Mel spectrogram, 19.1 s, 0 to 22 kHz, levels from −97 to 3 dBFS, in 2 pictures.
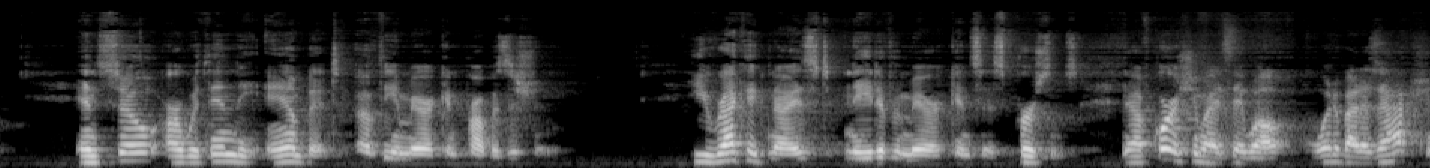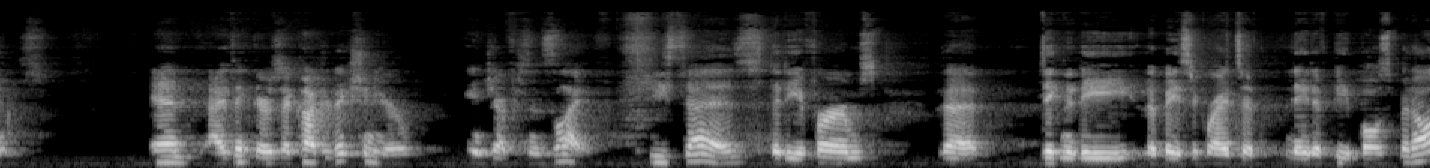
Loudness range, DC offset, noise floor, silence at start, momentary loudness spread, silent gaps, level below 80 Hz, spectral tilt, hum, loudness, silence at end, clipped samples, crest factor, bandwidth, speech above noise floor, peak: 3 LU; under 0.1%; -79 dBFS; 0.5 s; 12 LU; none; -74 dBFS; -5.5 dB/octave; none; -23 LUFS; 0 s; under 0.1%; 20 dB; 14 kHz; 57 dB; -4 dBFS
